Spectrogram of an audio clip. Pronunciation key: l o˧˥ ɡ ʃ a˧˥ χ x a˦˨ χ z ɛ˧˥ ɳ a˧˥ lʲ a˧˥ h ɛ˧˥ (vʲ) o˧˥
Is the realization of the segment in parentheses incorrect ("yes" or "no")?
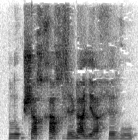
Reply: yes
